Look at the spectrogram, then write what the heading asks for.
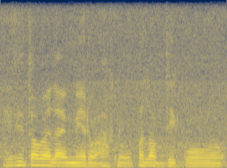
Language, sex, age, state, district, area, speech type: Nepali, male, 18-30, West Bengal, Darjeeling, rural, spontaneous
